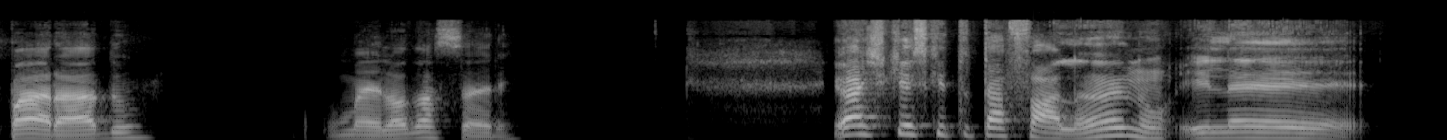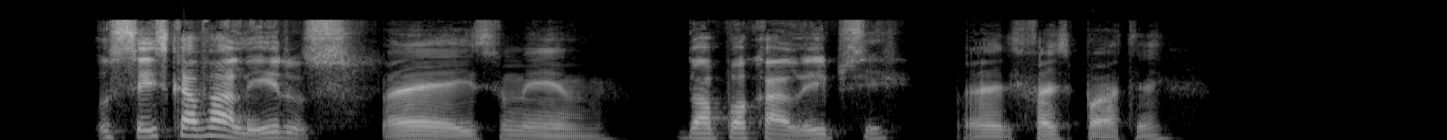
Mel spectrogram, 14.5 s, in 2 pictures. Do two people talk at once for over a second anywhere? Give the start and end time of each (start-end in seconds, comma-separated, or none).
none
